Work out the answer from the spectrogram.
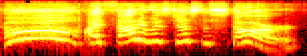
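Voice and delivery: gasp, then high and loud in delight; real astonished delight; surprised gasp. Real, not acted. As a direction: caught off guard by the gift. Gift unwrapped, gasps.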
